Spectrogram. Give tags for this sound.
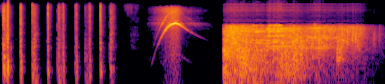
accent; accident; break; cartoon; comedy; crash; feet; foley; footsteps; funny; gallop; glass; hit; hurry; running; shoes; slip; smash; steps; whizz

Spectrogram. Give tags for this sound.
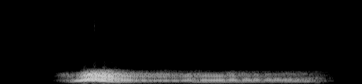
Animal; Attack; Fight

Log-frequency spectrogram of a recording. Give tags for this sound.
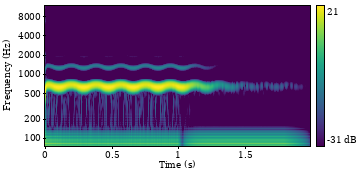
pulse; reaktor

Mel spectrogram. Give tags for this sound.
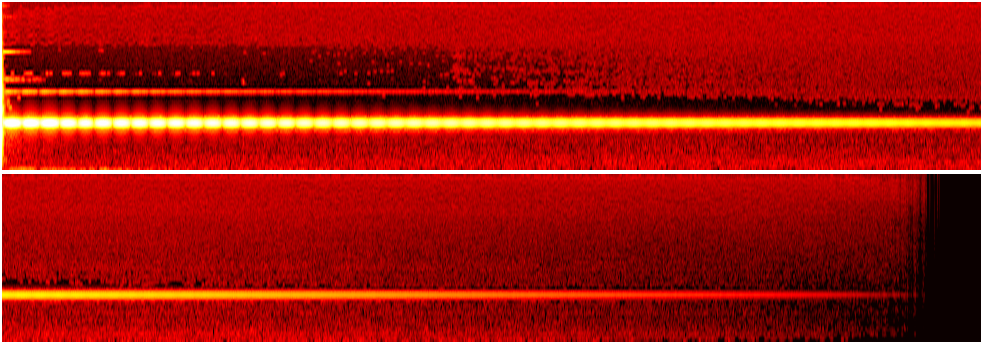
crystal-harp; hifi; sample

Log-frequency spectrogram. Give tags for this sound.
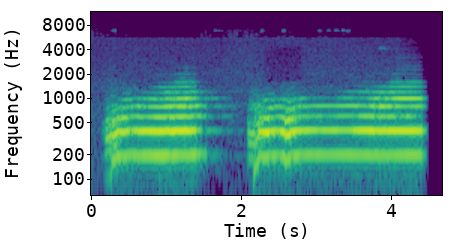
hunt; hunt-horn; hunting-horn; horn; hunting

